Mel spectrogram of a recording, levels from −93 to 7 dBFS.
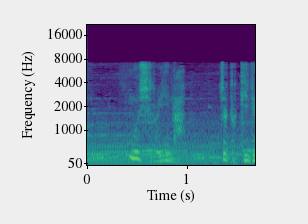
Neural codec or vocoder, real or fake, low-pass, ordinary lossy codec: none; real; 7.2 kHz; none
